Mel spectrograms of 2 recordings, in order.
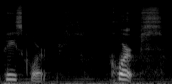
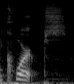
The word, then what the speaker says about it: Peace Corps: No, they spell it, the P is silent. And it pisses me off. Yes, because I want to say corpse.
